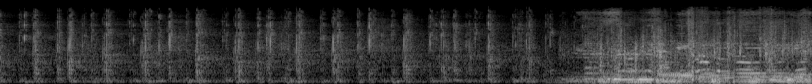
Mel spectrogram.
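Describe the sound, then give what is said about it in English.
Tap shoes strike a stage in quick, crisp, rhythmic clicks for several seconds as the Jerk dance group tap dances at the Andy Williams Moon River Theater in Branson, Missouri, then a louder, busier wash of sound swells up and covers the final stretch. “Before that, we heard the Jerk dance group tap dancing at the Andy Williams Moon River Theater in Branson, Missouri.”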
